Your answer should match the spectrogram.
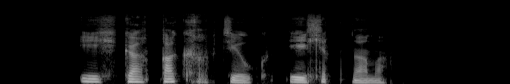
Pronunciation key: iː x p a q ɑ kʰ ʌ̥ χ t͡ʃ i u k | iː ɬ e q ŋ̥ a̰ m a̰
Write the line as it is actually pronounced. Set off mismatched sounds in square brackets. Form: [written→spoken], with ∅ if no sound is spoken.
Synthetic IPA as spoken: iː x [p→k] a q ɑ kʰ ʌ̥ χ t͡ʃ i u k | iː ɬ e q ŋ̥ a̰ m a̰

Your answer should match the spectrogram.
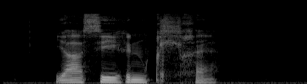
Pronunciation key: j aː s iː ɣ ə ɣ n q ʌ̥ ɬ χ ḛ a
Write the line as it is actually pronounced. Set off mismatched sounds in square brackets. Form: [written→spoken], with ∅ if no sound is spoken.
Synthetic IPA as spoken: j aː s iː ɣ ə [ɣ→∅] n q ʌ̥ ɬ χ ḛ a

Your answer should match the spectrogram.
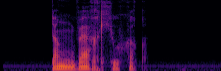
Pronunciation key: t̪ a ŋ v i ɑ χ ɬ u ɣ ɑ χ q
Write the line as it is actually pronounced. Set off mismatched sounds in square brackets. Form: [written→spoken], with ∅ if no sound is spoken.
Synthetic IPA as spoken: t̪ a ŋ v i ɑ χ ɬ u [ɣ→x] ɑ [χ→∅] q

